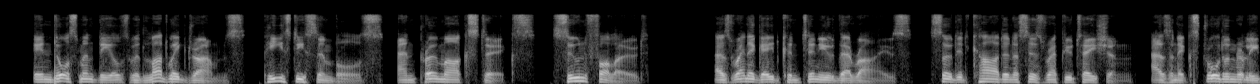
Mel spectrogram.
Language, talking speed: English, 115 wpm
